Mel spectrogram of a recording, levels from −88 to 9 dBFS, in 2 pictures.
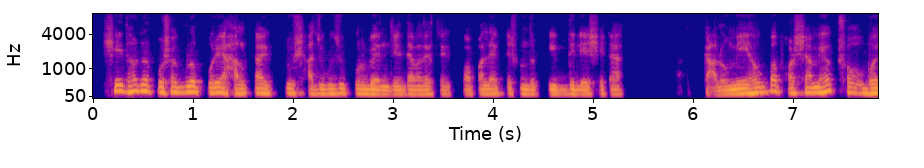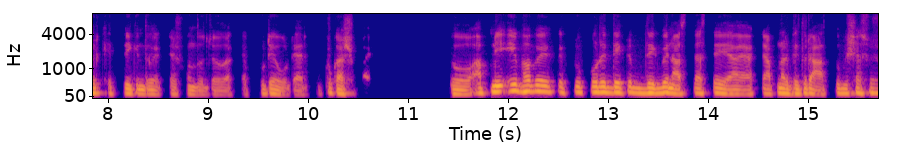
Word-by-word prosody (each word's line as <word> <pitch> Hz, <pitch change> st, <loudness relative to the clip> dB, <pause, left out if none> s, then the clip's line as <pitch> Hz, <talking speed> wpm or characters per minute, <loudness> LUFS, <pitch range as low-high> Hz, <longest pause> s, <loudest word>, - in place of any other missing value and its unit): সেই 170 Hz, -, +2 dB
ধরনের 170 Hz, 0 st, +3 dB
পোশাকগুলো 145 Hz, +1 st, +2 dB
পরে 135 Hz, +1 st, +3 dB
হালকা 115 Hz, +2 st, -2 dB
একটু 115 Hz, +2 st, -10 dB
সাজুগুজু 110 Hz, +1 st, -1 dB
করবেন। 105 Hz, -3 st, +2 dB
যে 100 Hz, -, -1 dB
দেখা 100 Hz, -1 st, -1 dB
যাচ্ছে 105 Hz, 0 st, -5 dB, 0.2 s
কপালে 110 Hz, +1 st, -3 dB
একটা 110 Hz, 0 st, -10 dB
সুন্দর 105 Hz, -2 st, -1 dB
টিপ 105 Hz, -2 st, -1 dB
দিলে 105 Hz, -1 st, +1 dB
সেটা 105 Hz, 0 st, -8 dB, 0.6 s
কা -, -, -48 dB, 0.2 s
কালো 95 Hz, +3 st, -3 dB
মেয়ে 115 Hz, +1 st, +5 dB
হোক 135 Hz, -, +3 dB
বা, 170 Hz, -, +2 dB
ফর্সা 125 Hz, +1 st, -2 dB
মেয়ে 140 Hz, -, +5 dB
হোক 180 Hz, -, -2 dB
স -, -, -28 dB, 0.2 s
উভয়ের 120 Hz, +1 st, +3 dB
ক্ষেত্রেই 115 Hz, 0 st, -3 dB
কিন্তু 105 Hz, -1 st, -1 dB
একটা 95 Hz, -, -14 dB
সৌন্দর্য 95 Hz, -4 st, -7 dB, 0.2 s
একটা -, -, -24 dB
ফুটে 110 Hz, +1 st, -3 dB
ওঠে 85 Hz, +2 st, -11 dB
আরকি, 85 Hz, +2 st, -19 dB
প্রকাশ 115 Hz, -5 st, 0 dB
পায়। -, -, -19 dB, 0.8 s
তো 105 Hz, -, +1 dB, 0.2 s
আপনি 155 Hz, +6 st, +5 dB, 0.2 s
এভাবে 165 Hz, -1 st, +5 dB
এক 150 Hz, -, -7 dB
একটু 140 Hz, -, -7 dB
করে 145 Hz, -1 st, +5 dB
দেখ-দেখবেন 130 Hz, -1 st, +4 dB
আস্তে, 115 Hz, +4 st, -10 dB
আস্তে 120 Hz, +2 st, -4 dB, 0.2 s
আএ 100 Hz, -, -4 dB
একটা 115 Hz, +2 st, -11 dB
আপনার 120 Hz, +3 st, +2 dB
ভেতরে 120 Hz, +2 st, +1 dB
আত্মবিশ্বাস 115 Hz, +4 st, -2 dB
115 Hz, 195 wpm, -20 LUFS, 105-130 Hz, 0.8 s, মেয়ে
